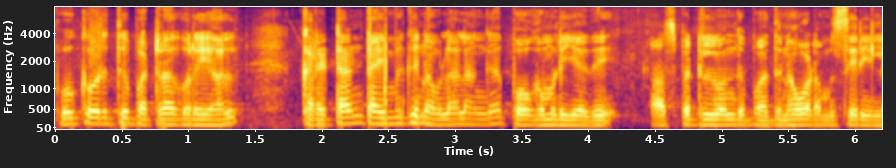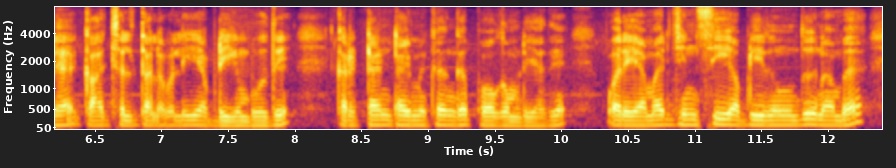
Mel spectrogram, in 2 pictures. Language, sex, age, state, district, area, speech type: Tamil, male, 30-45, Tamil Nadu, Salem, rural, spontaneous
